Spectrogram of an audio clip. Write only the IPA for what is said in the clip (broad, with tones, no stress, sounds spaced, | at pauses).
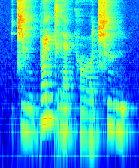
t͡ɕ ɯː˨˩ w b a˥˩ j k r a˨˩ t̚ h ɔː˩˦ t͡ɕʰ ɯ˧ ŋ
